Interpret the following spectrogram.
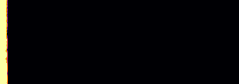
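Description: Silence: the sound track is blank, with no room tone at all.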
